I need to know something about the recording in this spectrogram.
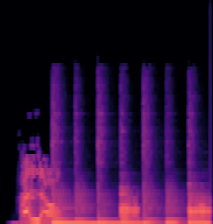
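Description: A brief high-pitched cartoon-style vocal sound wavering up and down in pitch, then upbeat children's background music with regular, bouncy note changes.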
